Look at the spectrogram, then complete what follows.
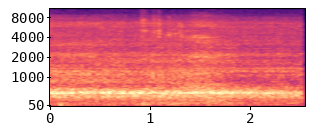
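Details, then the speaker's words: Jetstream JT Mini 15 12 V 15 A power supply after its noisy failed cooling fan was swapped for a salvaged fan: soft steady airflow hiss with a faint constant hum, no rattle or bearing growl; normal fan. "got it all back together let's see what it sounds like oh yeah it's not a nice little breeze"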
